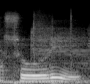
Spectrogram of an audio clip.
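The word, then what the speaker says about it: Thule: Kia Picanto 2005 ini bukan ruflek mahal sih, kayak tule itu sebenarnya tule dibacanya suli suli rak-nya seperti ini.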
